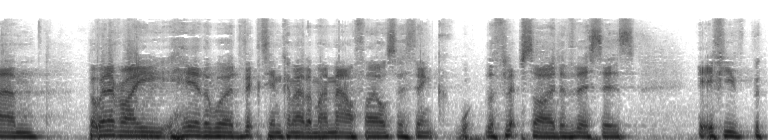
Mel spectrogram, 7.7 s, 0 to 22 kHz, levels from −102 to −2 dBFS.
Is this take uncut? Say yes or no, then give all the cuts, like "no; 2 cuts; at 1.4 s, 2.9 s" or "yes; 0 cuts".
yes; 0 cuts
